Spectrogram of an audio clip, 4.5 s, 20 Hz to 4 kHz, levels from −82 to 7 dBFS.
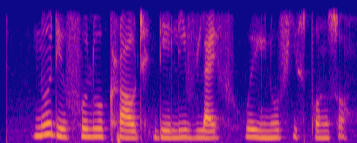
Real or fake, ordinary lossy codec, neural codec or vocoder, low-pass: real; none; none; 3.6 kHz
